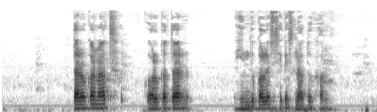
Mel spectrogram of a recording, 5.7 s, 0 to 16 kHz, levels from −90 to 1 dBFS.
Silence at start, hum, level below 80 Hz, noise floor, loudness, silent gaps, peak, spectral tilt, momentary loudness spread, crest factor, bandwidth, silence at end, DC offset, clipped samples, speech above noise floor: 1.1 s; none; -42 dBFS; -57 dBFS; -18 LUFS; none; 0 dBFS; -6 dB/octave; 20 LU; 20 dB; 11.5 kHz; 0.15 s; under 0.1%; under 0.1%; 39 dB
